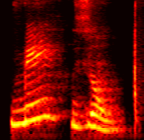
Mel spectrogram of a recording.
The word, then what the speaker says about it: maison: Next is maison. MAI is May. SON is son. Maison.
